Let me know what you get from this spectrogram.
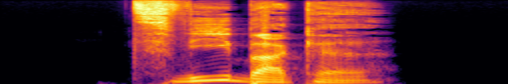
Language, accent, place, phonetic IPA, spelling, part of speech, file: German, Germany, Berlin, [ˈt͡sviːbakə], Zwiebacke, noun, De-Zwiebacke.ogg
- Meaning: nominative/accusative/genitive plural of Zwieback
